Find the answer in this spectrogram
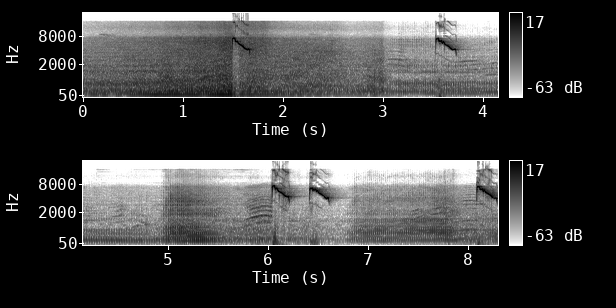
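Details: High descending whistles of an Oriental white-eye's ngecal call, meant to prompt white-eyes to sing, spaced out over loud traffic or engine noise and murmuring.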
